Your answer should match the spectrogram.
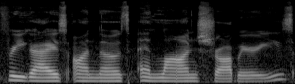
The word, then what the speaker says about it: Elan: you guys on those Alain strawberries. I was pronouncing it wrong in the previous videos. It's Alain. I guess you can pronounce it whatever way you want really, but as we have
